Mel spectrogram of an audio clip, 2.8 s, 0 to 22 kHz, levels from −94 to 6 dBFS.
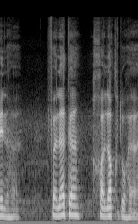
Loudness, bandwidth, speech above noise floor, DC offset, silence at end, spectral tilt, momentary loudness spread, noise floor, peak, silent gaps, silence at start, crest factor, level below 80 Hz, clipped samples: -17 LUFS; 16 kHz; 29 dB; 0.6%; 0 s; -6 dB/octave; 15 LU; -46 dBFS; 0 dBFS; none; 0 s; 18 dB; -58 dBFS; under 0.1%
